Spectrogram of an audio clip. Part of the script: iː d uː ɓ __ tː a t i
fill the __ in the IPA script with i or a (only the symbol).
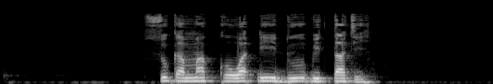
i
